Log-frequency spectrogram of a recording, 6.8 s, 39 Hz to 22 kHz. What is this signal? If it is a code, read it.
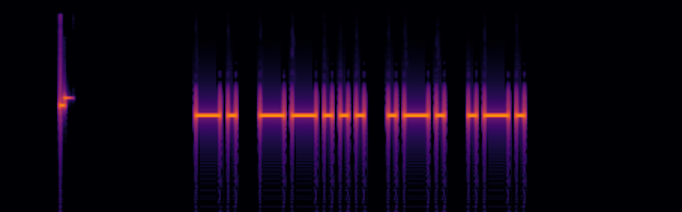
Morse code, heard as a keyed tone, about 15 wpm, 700 Hz. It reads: N7RR
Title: NA SOTA Activator Callsigns 15wpm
